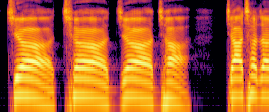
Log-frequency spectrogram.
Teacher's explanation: बोलने में क्या होता है तालू का प्रयोग होता है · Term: तालव्य ध्वनियां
